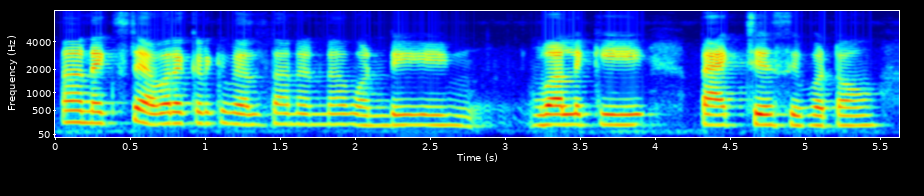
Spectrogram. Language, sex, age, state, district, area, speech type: Telugu, female, 30-45, Andhra Pradesh, Anakapalli, urban, spontaneous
